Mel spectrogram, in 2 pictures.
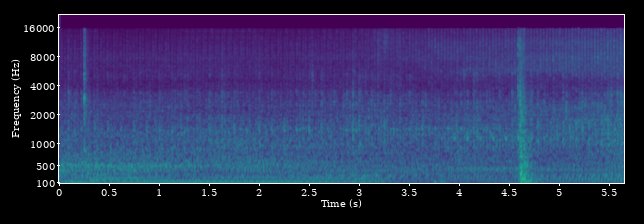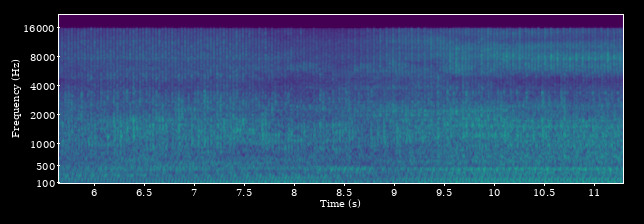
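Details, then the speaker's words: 1.6L turbo diesel idling warm before the high-idle adjustment, heard outside and inside the car: slow, lumpy idle with a steady clattering knock and dashboard rattles, worse when cold; idle speed set too low. "you can uh probably see my dashboard shaking and just kind of hear just hear the rattles for a second okay and then imagine it being like cold and it rattles all way worse becaus"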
